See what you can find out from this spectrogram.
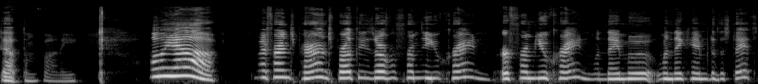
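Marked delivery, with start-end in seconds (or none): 1.5-7.6 higher, bright-voiced quote of her child, lightly voiced; imitating her kid. Mother retelling what her middle child said, higher imitation. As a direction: play the kid, pitched up and casual. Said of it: "my kiddo made reference to".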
